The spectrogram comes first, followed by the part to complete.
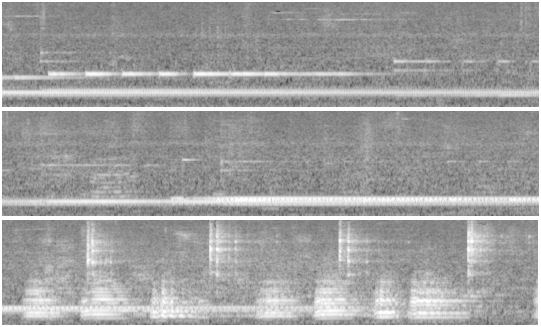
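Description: High school marching band music: the brass holds a sustained chord, with mallet percussion ringing underneath. About seven seconds in, the band breaks into short, accented chord hits in a punchy rhythm.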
